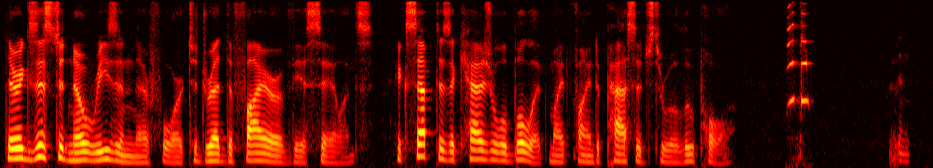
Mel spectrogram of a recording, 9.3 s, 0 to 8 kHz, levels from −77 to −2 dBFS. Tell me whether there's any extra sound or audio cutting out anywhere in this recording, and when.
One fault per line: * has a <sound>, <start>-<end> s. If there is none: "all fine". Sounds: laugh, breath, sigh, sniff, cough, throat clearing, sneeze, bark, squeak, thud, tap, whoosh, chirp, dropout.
* has a squeak, 7.9-8.2 s
* has a laugh, 8.9-9.1 s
